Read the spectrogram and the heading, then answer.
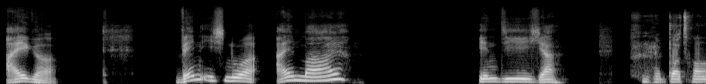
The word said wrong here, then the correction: Botrange: Botrange wird ausgesprochen, okay.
